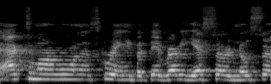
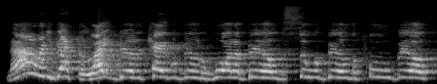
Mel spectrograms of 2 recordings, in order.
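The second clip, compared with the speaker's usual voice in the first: exasperated rant; 7 semitones higher than usual. Real, not acted. Ranting about pile of bills.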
